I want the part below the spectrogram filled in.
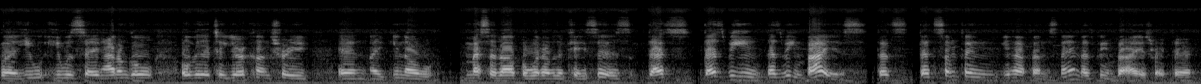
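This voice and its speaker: A man talks at a moderate pace. He has a Spanish accent. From United States, of Dominican parents. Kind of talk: heated debate.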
